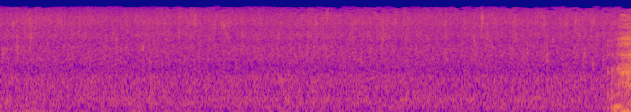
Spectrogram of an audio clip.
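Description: Steady rain hisses evenly throughout, a dense wash of fine droplets with no voices, swelling briefly louder right at the end.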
